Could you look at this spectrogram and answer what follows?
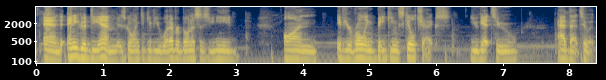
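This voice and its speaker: Man explaining haltingly over faint music. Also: mid-range voice, fairly bright tone. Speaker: game master and discussion panelist. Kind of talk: casual debate about tabletop roleplaying.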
